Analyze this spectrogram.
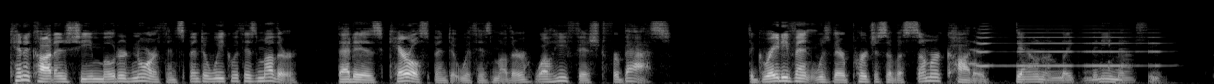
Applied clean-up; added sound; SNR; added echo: neural mask model RNNoise.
